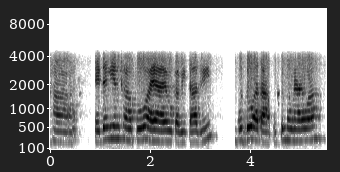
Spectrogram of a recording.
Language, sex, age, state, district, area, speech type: Sindhi, female, 45-60, Maharashtra, Mumbai Suburban, urban, conversation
